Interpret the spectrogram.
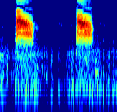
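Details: Tame wild cowbird calling twice, each a short rasping hiss-like burst about a third of a second long, spaced a little over a second apart, with soft low background rumble between.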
